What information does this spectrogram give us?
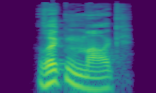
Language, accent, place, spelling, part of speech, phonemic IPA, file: German, Germany, Berlin, Rückenmark, noun, /ˈʁʏkn̩ˌmaʁk/, De-Rückenmark.ogg
- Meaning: spinal cord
